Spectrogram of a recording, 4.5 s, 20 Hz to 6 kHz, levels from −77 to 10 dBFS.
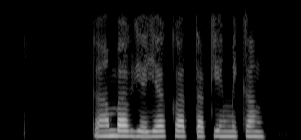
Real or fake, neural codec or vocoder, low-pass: real; none; 5.4 kHz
